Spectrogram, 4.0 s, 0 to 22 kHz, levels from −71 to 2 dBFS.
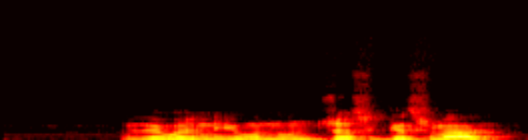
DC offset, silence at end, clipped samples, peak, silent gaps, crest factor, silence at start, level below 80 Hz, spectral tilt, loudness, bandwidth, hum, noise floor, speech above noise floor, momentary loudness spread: under 0.1%; 0.2 s; under 0.1%; -2 dBFS; none; 18 dB; 0.9 s; -56 dBFS; -7.5 dB/octave; -20 LUFS; 11.5 kHz; none; -61 dBFS; 42 dB; 8 LU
